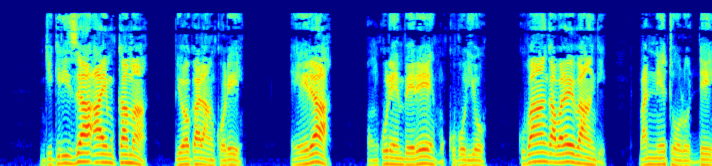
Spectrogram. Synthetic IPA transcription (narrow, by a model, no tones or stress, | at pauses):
ɲɟiɡiɾizaːjimukama | βjo̞ːɡalaŋko̞le̞ː | ɾa | oŋkule̞ːmbe̞ɾe̞mukːuβuljo̞ | kuβaːŋɡaːβalaβeβaːŋɡḛ | βanːe̞ːto̞ːlo̞dːe̞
